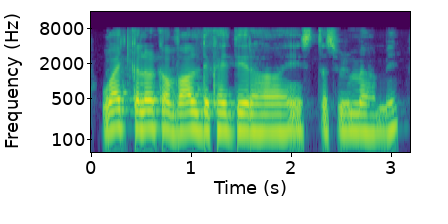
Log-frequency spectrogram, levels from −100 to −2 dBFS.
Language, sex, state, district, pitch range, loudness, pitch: Hindi, male, Arunachal Pradesh, Longding, 140-150 Hz, -16 LUFS, 145 Hz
